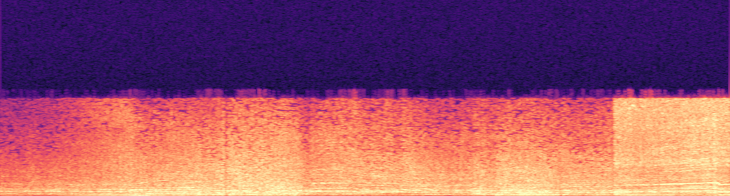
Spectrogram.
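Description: Racing game cars pack together behind a safety car around Monza or COTA, with engines droning steadily and up-shifts rising and falling as the field runs at moderate pace, a continuous mid-pitched whine with no voices.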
